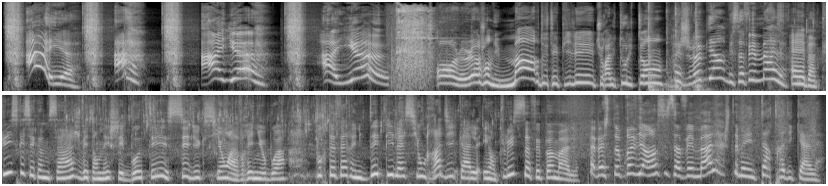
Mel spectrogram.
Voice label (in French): radio spot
